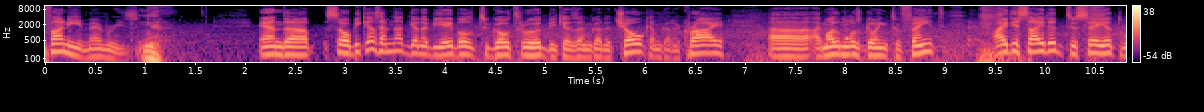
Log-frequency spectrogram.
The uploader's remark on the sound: live from outside the CHOM window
